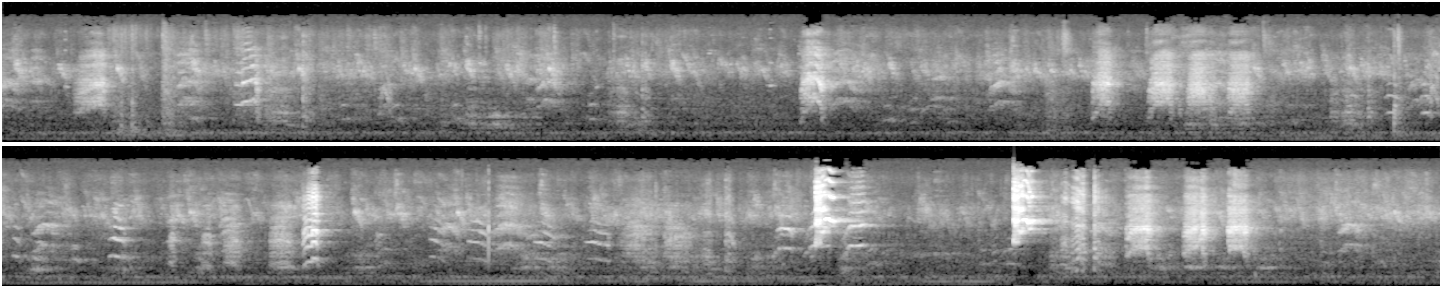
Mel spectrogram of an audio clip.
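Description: Birds calling: scattered high-pitched chirps and chatter, with a few loud, sharp calls in the second half and a quick run of calls near the end.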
